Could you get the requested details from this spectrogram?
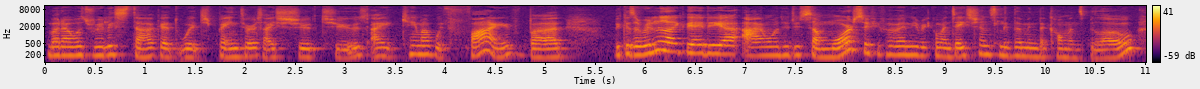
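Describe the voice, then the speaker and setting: A woman's voice: mid-range voice, moderate pace. A young woman vlogging casually from her living room, chatting and laughing at herself. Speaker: fashion vlogger. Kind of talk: casual chat with read-out facts. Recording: music playing underneath. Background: music.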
